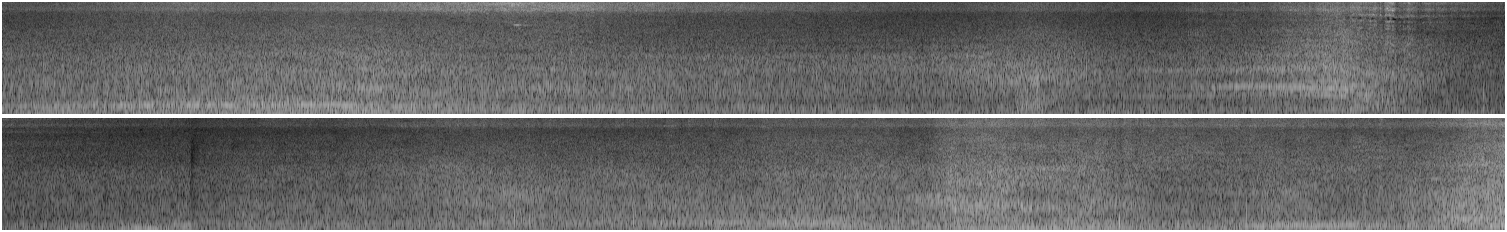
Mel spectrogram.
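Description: Road traffic: steady engine and tyre noise with several vehicles passing, one with a falling engine note about halfway through. Near the end a bus passes close by.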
